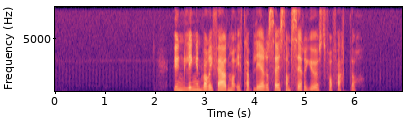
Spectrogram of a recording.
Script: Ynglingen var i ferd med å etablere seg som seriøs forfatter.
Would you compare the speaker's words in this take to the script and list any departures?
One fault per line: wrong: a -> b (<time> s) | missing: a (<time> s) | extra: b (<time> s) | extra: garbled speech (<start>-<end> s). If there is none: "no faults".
no faults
